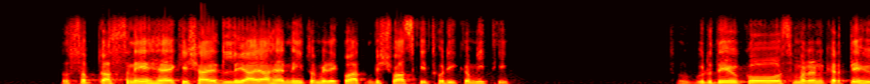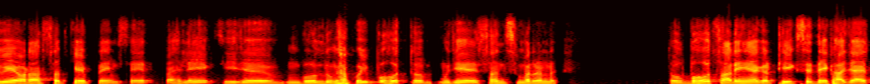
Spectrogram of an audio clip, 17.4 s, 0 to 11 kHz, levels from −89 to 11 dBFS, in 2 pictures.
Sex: male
